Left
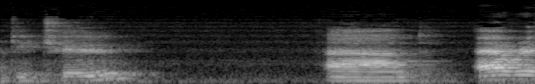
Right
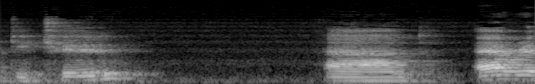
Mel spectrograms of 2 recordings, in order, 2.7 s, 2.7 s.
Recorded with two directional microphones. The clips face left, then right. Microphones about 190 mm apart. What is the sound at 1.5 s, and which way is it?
Speech, 15° right (ahead or behind).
